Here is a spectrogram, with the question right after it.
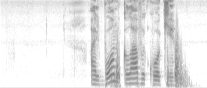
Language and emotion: Russian, neutral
